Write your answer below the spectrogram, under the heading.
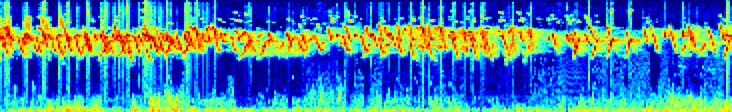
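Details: Saffron finch calling: a dense, continuous stream of high, rapid chirps and twittering notes, busy and scratchy throughout, with a faint low rumble beneath.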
